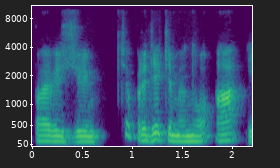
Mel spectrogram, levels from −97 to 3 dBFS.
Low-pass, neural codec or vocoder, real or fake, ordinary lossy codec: 9.9 kHz; none; real; MP3, 64 kbps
